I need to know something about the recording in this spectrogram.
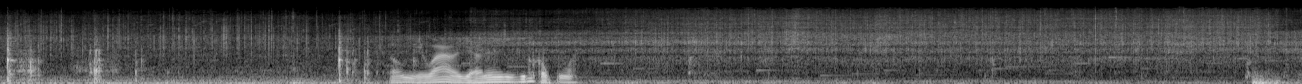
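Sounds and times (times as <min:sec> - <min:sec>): shrimp sizzling in hot oil: 0:00.0 - 0:13.0
low thump: 0:12.5 - 0:13.0.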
